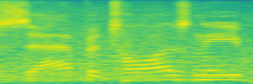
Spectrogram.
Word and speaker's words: Zappatosnay: all that dirty air the correct way to say it is zappatosnay bit every year that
